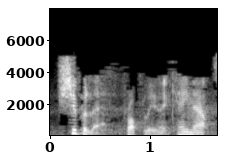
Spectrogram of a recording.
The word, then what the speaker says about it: Shibboleth: If he replied, "No," they said, "All right, say Shibboleth." And if he said Sibboleth, because he couldn't pronounce the word correctly, they seized him and killed him on the fords of the Jordan.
